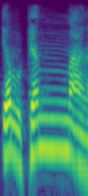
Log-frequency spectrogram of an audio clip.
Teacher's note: المخارج للشفتين الواو باء ميم، فلذلك أغلب العرب يقولون اركم معنا، يدغمون الباء في الميم يعني يحولون الباء إلى ميم وينطقون ميما مشددة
